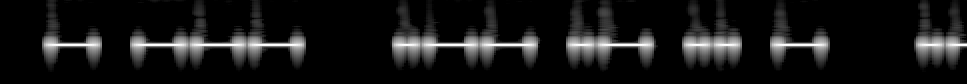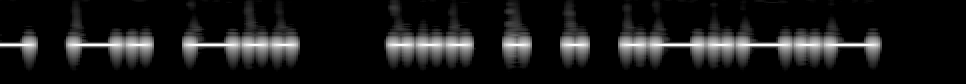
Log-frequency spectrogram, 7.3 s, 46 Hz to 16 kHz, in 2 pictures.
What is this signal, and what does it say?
Morse code, heard as a keyed tone, about 21 wpm, 700 Hz. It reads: TO WAIT AND SEE.
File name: Sentences with 7-Word Phrases - 22wpm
